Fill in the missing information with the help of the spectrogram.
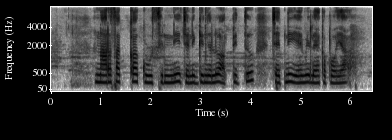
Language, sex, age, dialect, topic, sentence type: Telugu, female, 25-30, Southern, agriculture, statement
